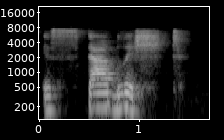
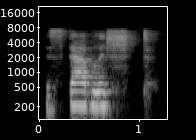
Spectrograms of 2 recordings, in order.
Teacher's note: it doesn't sound like ed it sounds like a t for this when you have s h at the end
